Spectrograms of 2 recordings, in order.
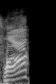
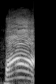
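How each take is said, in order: First: The consonant is said with a breathy puff. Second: The consonant is said without a breathy puff. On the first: The speaker calls it wrong. "ఫా కాదురా" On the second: The speaker calls it right.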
